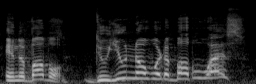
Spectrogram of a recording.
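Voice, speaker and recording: A man's voice: very high voice, big pitch swings, fairly quick. A middle-aged man telling a story in casual chat, blunt and emphatic, arguing his points hard. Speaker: guest storyteller.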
